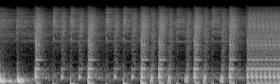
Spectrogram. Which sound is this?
170 amen mangled 2
A mangled Amen breakbeat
